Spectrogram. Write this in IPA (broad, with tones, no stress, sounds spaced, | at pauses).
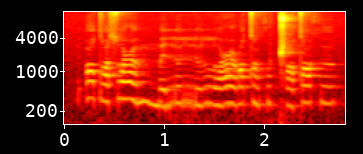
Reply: ʔ ɛ˦ dˤ ø˨˦ s ɔ˦ ʕ œ˨˦ mː ɛ˨˦ r ɵ˦ r ɵ˨˦ lː ɔ˨˦ ʕ œ˨˦ ɽ ø˦ tˤ œ̃˨˦ χʷ œ˨˦ ǁ œ˨˦ tˤ ɛ˦ x ɵ˦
